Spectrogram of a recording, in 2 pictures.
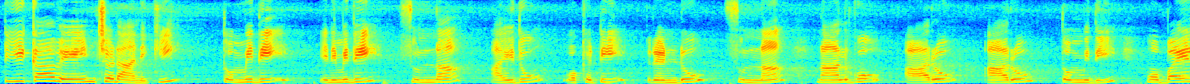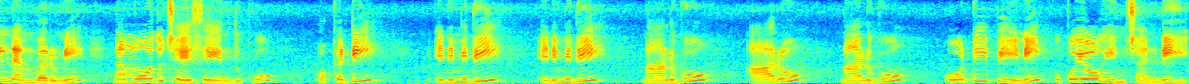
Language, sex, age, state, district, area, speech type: Telugu, female, 18-30, Andhra Pradesh, Krishna, urban, read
